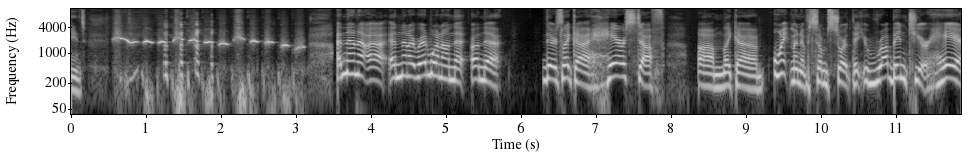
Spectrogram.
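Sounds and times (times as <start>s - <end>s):
speech: 0.0s - 1.6s, 3.6s - 11.8s
person imitating a steady high whistling tone by mouth: 0.6s - 3.2s.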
